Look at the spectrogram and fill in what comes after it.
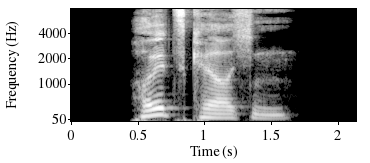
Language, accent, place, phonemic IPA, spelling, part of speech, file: German, Germany, Berlin, /ˈhɔlt͡sˌkɪʁçn̩/, Holzkirchen, proper noun / noun, De-Holzkirchen.ogg
- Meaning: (proper noun) 1. a municipality in Upper Bavaria, Germany 2. a municipality in Lower Franconia district, Bavaria, Germany; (noun) plural of Holzkirche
